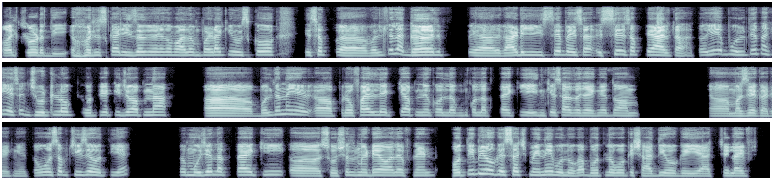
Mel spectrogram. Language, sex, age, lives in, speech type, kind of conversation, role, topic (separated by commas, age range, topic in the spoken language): Hindi, male, 25-29, India, conversation, podcast, guest, Kabhi kisi se pehli baar milke aisa laga jaise woh tumhara purana dost ho?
